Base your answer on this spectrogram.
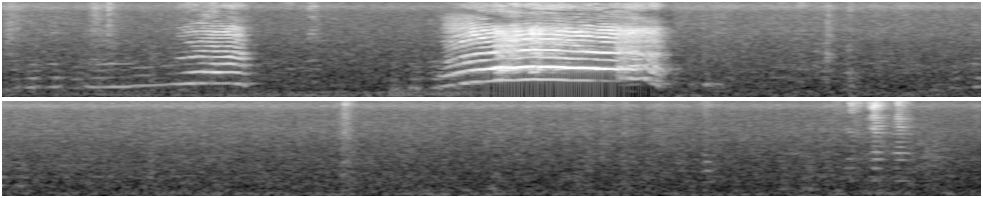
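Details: Bleats of a goat during a birth: a soft rising bleat, then a loud strained, trembling bleat of about a second, followed by near silence and a faint background hum.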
